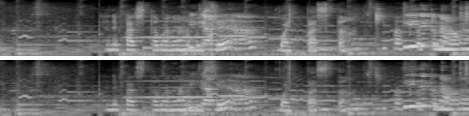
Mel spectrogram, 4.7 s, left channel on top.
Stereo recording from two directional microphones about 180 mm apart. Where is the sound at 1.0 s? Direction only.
Centre (ahead or behind).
